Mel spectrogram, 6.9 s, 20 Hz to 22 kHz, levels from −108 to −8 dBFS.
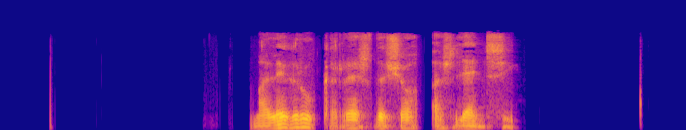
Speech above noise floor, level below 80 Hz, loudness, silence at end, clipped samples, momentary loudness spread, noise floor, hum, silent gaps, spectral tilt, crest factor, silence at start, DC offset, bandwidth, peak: over 65 dB; -52 dBFS; -25 LUFS; 1.75 s; under 0.1%; 10 LU; under -90 dBFS; none; 4.23-4.31 s; -4.5 dB/octave; 24 dB; 2.5 s; under 0.1%; 8.2 kHz; -4 dBFS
